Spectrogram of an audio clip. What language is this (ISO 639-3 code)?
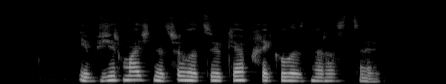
abk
